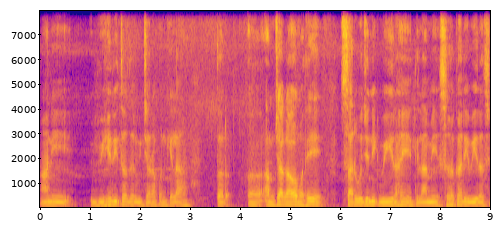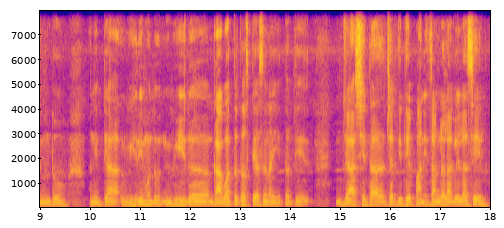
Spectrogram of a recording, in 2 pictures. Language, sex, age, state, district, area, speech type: Marathi, male, 30-45, Maharashtra, Ratnagiri, rural, spontaneous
